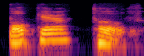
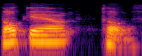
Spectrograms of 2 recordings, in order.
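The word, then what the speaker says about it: בוקר טוב: Okay, good morning is boker tov. There's another R in there. Boker tov. Let's try it together.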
